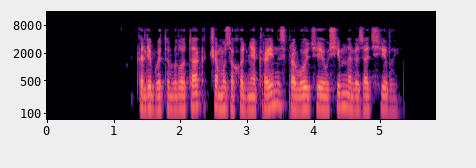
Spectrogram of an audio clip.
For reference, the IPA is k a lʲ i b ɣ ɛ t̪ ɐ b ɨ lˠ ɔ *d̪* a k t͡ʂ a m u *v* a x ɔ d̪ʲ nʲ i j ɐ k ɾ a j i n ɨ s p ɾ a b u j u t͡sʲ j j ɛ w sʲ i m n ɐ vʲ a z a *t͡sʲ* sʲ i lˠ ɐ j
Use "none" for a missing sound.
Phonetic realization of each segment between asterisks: t̪, z, t͡sʲ

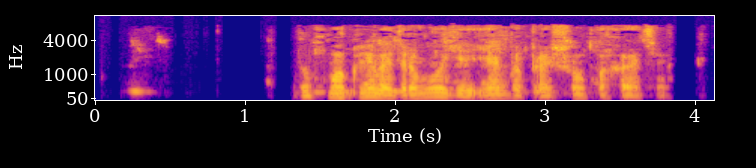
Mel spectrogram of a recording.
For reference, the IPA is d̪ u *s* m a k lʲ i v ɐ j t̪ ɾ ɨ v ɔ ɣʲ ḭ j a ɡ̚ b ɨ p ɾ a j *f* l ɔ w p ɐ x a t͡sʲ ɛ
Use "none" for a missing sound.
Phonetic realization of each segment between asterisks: x, ʂ

